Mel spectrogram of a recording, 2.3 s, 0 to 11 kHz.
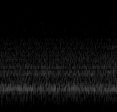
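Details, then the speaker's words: iCharger cooling fan running while discharging a new LiPo pack at 4.7 A during a cycle: even airy whoosh with faint steady hum, no ticking or rattle under discharge load; normal cooling fan. "he Lipo in discharge mode, and you'll hear the fan spin up to cool the charger down."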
